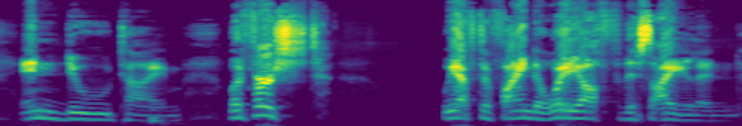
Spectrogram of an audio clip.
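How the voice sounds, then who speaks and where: A man puts on a gruff, raspy, growling character voice at a fairly high pitch. He speaks fairly slowly, and the recording is very clean with a silent background. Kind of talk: comic pirate voice. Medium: read story. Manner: gruff, growling pirate talk.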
